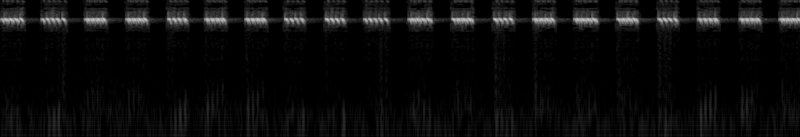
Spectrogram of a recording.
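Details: A pair of crickets chirps in bright, evenly spaced bursts, close to five per second, each a clean high-pitched pulse with a faint higher overtone and silence between.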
